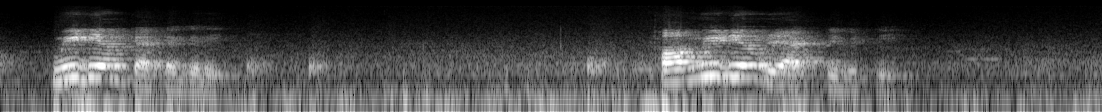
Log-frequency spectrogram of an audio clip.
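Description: A woman speaks calmly, as if teaching, close by.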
